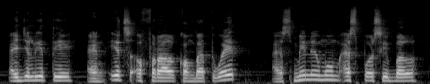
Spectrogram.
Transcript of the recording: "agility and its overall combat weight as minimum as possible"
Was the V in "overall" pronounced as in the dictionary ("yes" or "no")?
no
